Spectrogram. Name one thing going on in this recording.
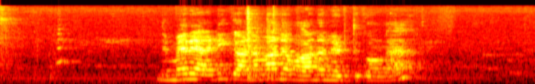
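A metal pan is set down on a gas burner with a clunk.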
